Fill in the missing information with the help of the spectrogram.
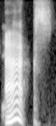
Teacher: In the southern US, they say ax for ask.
